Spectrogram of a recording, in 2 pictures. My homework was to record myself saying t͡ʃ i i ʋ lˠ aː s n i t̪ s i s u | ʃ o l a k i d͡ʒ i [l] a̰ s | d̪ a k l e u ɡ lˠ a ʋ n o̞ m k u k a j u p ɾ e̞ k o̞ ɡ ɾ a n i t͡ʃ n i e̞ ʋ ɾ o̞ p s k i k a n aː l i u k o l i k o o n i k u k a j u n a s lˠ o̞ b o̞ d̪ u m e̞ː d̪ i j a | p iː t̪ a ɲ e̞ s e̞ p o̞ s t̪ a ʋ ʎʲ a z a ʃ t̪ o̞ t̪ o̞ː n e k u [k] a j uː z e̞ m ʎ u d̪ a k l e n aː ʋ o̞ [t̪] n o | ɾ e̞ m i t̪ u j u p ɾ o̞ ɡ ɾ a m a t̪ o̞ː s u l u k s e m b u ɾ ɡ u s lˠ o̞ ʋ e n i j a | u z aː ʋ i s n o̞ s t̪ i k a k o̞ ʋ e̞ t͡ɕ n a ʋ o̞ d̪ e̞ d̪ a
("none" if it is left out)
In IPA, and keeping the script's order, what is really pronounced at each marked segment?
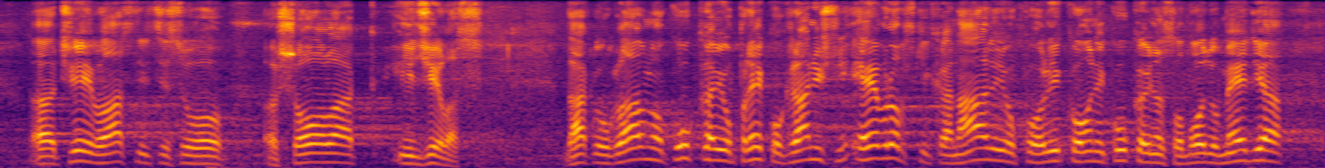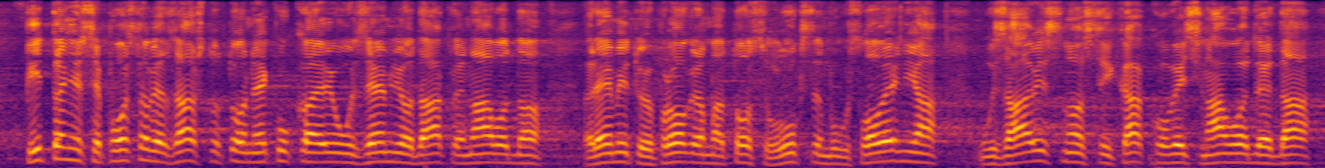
l, k, d̪

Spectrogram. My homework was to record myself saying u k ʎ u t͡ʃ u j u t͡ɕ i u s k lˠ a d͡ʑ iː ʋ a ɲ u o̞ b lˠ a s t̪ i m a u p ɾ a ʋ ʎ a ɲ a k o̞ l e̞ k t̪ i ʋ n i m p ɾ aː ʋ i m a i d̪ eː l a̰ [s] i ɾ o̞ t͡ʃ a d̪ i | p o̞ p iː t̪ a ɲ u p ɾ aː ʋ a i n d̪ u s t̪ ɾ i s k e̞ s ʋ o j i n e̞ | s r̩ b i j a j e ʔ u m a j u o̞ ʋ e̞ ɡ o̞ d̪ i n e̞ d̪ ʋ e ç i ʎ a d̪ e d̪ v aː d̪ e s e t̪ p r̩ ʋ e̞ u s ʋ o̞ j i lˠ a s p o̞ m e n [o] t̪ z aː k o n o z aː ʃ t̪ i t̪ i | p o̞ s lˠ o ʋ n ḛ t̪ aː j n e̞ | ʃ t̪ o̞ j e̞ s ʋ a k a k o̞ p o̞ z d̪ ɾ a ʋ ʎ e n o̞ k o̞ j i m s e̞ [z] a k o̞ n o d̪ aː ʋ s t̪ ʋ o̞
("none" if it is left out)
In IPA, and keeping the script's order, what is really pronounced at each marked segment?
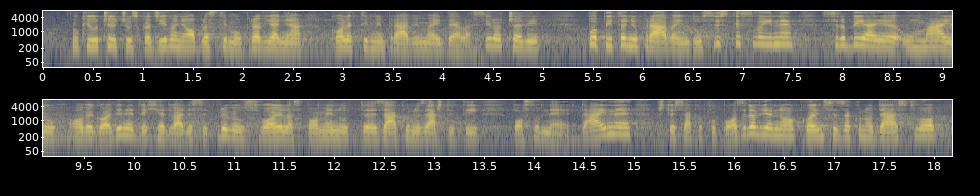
s, u, z

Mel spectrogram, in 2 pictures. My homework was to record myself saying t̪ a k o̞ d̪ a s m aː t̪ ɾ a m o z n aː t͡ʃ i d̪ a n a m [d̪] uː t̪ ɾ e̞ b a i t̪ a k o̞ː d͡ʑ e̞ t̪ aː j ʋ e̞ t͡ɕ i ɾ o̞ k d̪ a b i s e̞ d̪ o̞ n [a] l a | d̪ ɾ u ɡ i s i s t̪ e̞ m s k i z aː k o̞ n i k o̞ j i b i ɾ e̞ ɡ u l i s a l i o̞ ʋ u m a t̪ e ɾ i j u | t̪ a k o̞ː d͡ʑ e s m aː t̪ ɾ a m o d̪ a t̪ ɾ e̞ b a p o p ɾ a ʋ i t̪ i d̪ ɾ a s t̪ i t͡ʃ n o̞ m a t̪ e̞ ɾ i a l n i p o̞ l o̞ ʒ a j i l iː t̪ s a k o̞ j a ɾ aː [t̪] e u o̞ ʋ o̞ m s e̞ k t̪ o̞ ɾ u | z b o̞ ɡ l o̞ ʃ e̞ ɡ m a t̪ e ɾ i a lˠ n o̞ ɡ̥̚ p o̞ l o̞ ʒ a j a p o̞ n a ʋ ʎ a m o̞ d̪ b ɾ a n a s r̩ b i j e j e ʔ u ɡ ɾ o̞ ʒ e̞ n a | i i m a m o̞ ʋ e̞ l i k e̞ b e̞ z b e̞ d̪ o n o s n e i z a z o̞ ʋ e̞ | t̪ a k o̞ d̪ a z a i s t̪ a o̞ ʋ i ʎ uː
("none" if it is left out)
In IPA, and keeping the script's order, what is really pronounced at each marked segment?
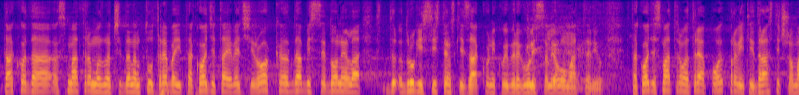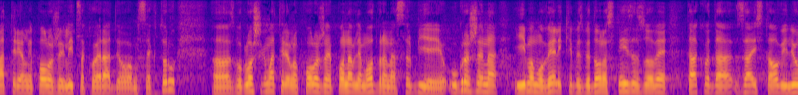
t̪, e, d̪

